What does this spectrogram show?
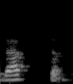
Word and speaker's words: rakta: So next dhatu is rakta. Pronunciation is rakta, which means blood, blood.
